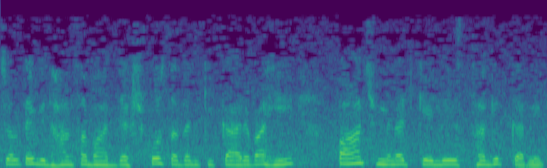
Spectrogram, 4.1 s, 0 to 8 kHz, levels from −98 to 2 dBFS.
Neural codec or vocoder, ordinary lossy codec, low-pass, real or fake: none; MP3, 48 kbps; 7.2 kHz; real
